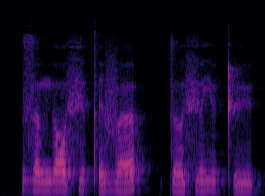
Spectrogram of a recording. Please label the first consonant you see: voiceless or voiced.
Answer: voiced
